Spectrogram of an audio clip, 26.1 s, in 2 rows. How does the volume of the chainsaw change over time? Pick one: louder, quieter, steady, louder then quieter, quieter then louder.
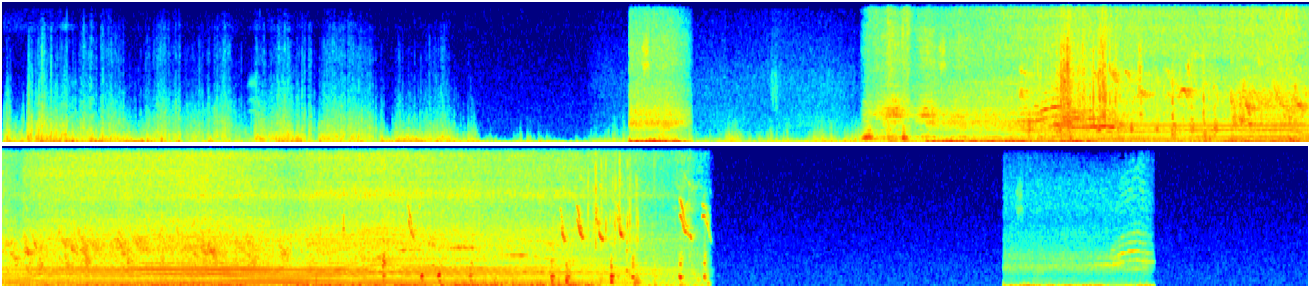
louder then quieter.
